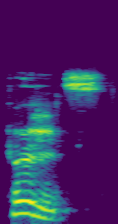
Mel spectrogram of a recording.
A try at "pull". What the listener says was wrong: Try to get the L down into your throat. Pull. Yeah, pull. There's no S on there, it's just pull.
